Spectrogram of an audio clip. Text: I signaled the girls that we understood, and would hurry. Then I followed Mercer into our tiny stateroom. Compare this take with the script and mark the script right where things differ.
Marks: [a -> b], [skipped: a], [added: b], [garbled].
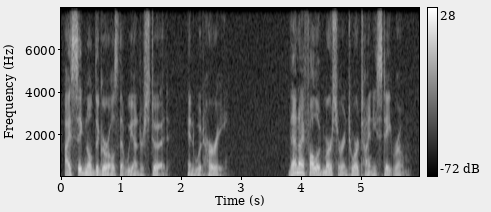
I signaled the girls that we understood, and would hurry. Then I followed Mercer into our tiny stateroom.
